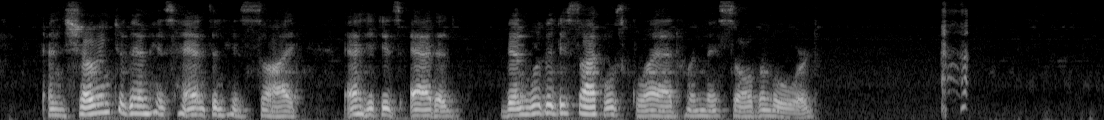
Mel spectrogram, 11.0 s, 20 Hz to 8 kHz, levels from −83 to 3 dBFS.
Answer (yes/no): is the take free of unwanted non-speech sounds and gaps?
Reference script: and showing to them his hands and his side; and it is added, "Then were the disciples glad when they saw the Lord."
no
